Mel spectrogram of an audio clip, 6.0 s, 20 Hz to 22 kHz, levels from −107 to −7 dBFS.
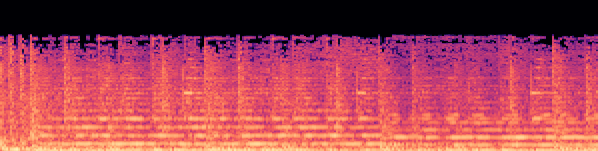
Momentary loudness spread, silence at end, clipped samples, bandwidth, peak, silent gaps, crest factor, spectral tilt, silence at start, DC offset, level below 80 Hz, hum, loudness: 4 LU; 0 s; under 0.1%; 8.8 kHz; -6 dBFS; none; 10 dB; -5.5 dB/octave; 0 s; under 0.1%; -20 dBFS; none; -19 LUFS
